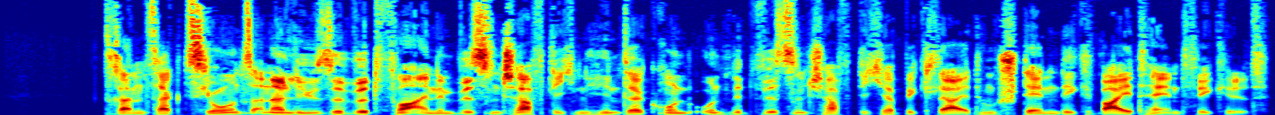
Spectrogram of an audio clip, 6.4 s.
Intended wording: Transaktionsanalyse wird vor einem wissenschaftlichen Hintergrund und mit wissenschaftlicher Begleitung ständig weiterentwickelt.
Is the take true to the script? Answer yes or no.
yes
